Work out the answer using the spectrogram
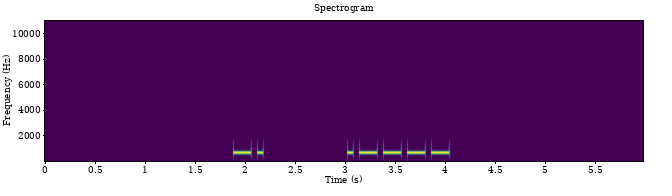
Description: Morse code, heard as a keyed tone, about 19 wpm, 700 Hz. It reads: N 1
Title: 040 Lesson 8d - Number 1 - Two Characters 20wpm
